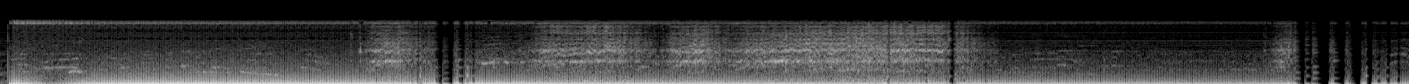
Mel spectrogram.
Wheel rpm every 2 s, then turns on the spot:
0, 0, 30, 70, 140, 30, 10.
none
